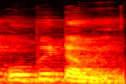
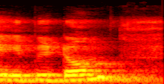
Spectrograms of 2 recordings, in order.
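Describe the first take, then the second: First: The word ends with a 'tuh-mee' sound. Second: The word ends with a 'tohm' sound. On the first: The speaker calls it right. "इसको उपिटम बोलते हैं" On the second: The speaker calls it wrong. "लेकिन इपिटोम इसको नहीं पढ़ते हैं"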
